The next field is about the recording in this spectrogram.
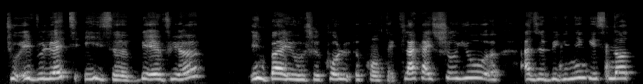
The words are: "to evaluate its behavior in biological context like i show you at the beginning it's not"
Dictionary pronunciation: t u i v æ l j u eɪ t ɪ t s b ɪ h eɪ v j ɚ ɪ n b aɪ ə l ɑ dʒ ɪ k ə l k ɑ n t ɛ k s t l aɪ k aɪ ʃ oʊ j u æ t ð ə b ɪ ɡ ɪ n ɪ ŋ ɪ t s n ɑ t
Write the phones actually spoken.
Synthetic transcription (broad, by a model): t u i v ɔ l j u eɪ t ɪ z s b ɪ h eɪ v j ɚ ɪ n b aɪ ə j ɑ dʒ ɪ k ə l k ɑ t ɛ k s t l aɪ k aɪ ʃ oʊ j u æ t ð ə b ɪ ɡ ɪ n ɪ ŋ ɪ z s n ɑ t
